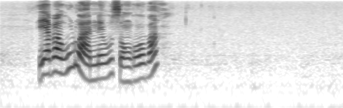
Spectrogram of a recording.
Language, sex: Venda, female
